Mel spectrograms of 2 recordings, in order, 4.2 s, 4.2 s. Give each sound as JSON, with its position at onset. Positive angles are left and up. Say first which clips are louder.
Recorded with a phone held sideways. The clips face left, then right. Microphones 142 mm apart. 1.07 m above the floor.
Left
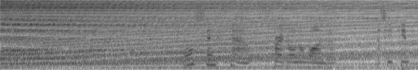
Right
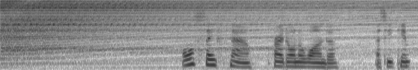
{"t": 0.0, "sound": "a drone", "louder": "left 7 dB", "side_deg": 45}
{"t": 1.8, "sound": "a woman speaking", "louder": "right 13 dB", "side_deg": -55}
